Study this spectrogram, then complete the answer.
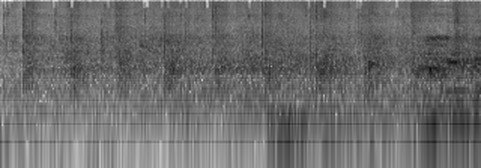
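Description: Audience applause fills a hall at a dance recital, a steady wash of clapping running the whole time with a faint voice mixed in and a louder swell near the end.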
